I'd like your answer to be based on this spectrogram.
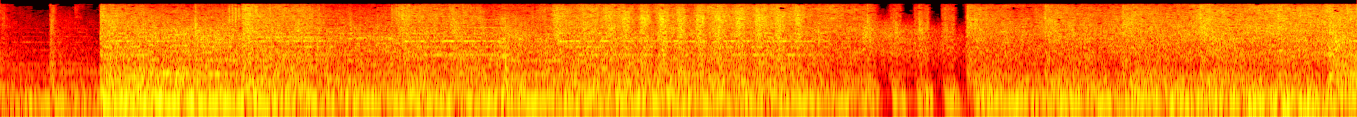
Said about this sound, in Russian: Слышны непрекращающиеся разрывы снарядов.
